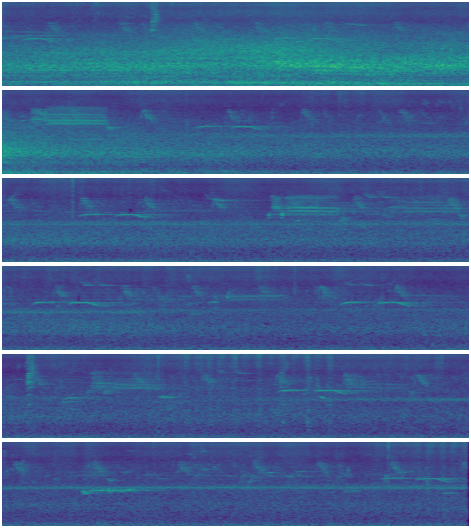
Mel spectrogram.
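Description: Outdoor ambience with birds calling, short chirping notes repeated every second or two. A broad rushing noise swells and fades over the first five seconds or so.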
